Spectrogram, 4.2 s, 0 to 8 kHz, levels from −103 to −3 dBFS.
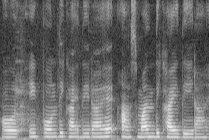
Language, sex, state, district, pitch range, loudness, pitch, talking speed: Hindi, female, Uttar Pradesh, Budaun, 195-210 Hz, -19 LUFS, 205 Hz, 170 wpm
